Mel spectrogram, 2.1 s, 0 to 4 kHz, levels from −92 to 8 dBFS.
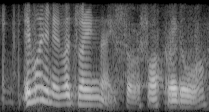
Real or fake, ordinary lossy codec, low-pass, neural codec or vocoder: fake; none; 3.6 kHz; codec, 16 kHz in and 24 kHz out, 0.6 kbps, FireRedTTS-2 codec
